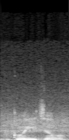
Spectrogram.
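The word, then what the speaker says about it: Gweedore: So when you go home to Guido, sorry, that could be pronounced completely wrong. That's Guido, yeah.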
